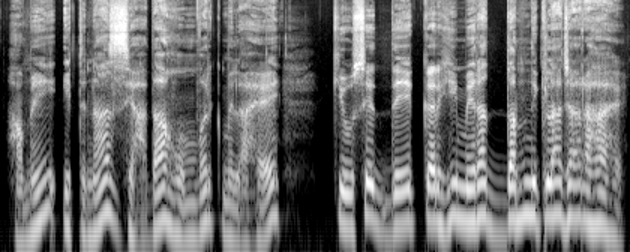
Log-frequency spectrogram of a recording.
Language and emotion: Hindi, fearful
